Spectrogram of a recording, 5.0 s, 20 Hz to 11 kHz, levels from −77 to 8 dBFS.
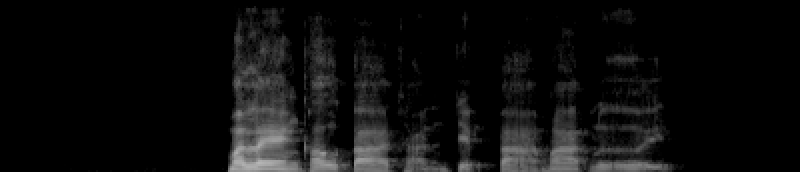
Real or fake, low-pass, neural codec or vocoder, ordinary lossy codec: fake; none; vocoder, 22.05 kHz, 80 mel bands, HiFi-GAN; none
